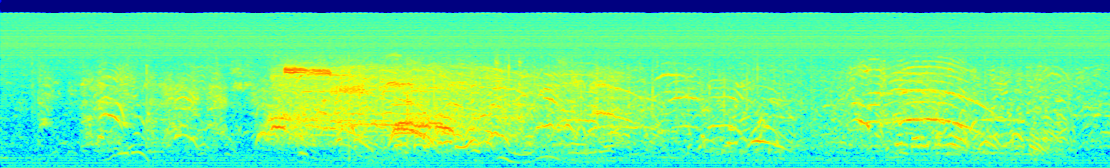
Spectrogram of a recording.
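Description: Men on the sideline shout and talk excitedly nearby.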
